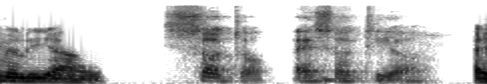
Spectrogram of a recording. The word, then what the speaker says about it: Soto: Soto, S-O-T-O. I said, what's your Soto. last name? Soto. Eliyahu Sotel? Okay. It's Soto.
